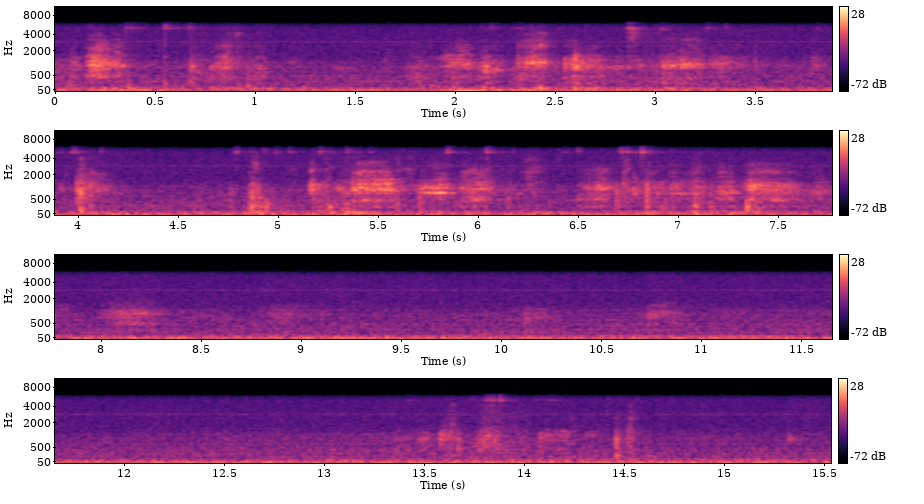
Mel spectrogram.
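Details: Small young dog standing up to a bigger full-grown dog: rough grunting growls and short yips in bursts through the first half, with scuffling and thuds, then quieter intermittent growls and a final sharp yelp.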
